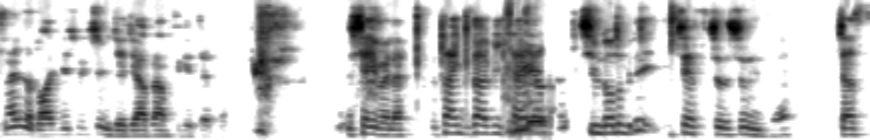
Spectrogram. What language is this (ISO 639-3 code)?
tur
